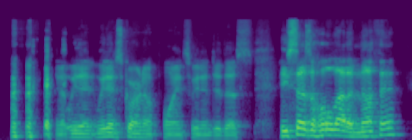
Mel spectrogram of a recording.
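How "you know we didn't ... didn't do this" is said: flat monotone coach voice, lower. Imitating Belichick answering questions at press conferences: monotone Belichick impression. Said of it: "He's monotone".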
